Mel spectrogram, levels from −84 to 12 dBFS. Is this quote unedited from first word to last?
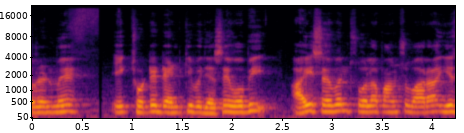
yes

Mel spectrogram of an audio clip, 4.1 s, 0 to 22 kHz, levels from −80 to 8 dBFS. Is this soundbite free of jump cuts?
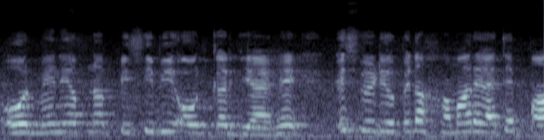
yes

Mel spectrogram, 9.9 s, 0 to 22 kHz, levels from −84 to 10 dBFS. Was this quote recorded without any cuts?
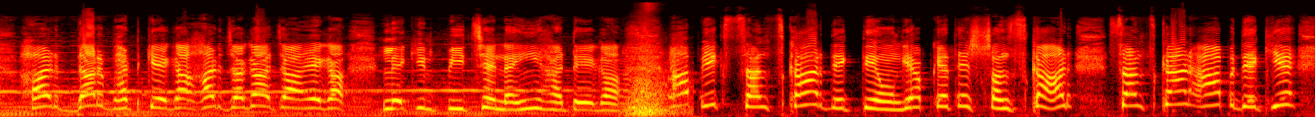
no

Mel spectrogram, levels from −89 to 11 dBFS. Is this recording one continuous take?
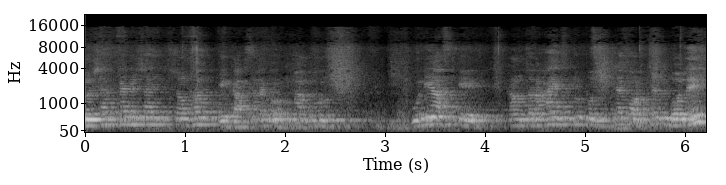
no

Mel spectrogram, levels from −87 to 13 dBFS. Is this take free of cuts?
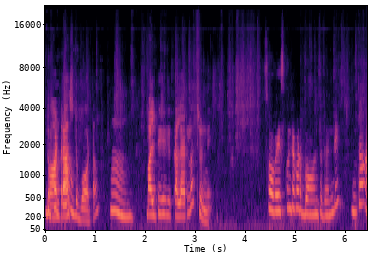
yes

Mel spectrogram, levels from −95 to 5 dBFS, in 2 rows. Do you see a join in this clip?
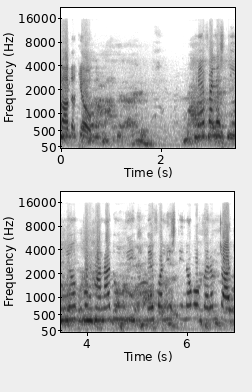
no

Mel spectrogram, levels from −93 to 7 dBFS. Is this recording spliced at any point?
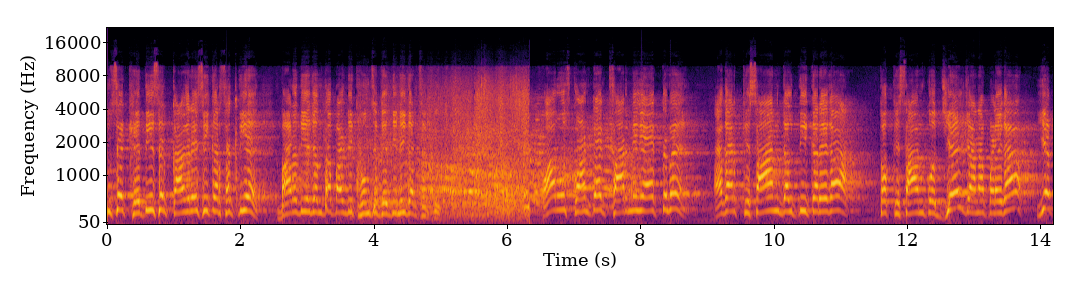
yes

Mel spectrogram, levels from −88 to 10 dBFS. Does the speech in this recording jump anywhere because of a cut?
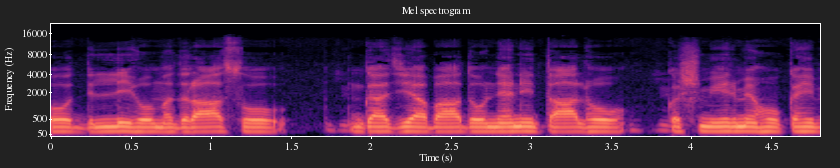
no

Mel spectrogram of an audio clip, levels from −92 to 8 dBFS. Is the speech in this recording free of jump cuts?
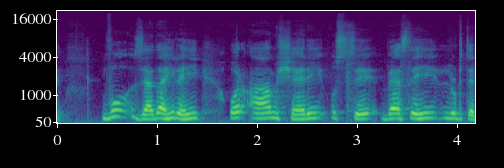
yes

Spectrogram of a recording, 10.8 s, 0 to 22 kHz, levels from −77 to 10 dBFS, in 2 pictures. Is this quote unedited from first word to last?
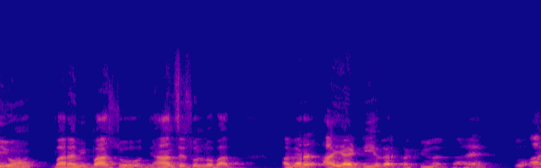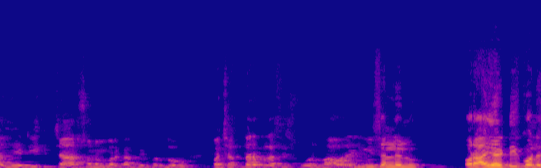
yes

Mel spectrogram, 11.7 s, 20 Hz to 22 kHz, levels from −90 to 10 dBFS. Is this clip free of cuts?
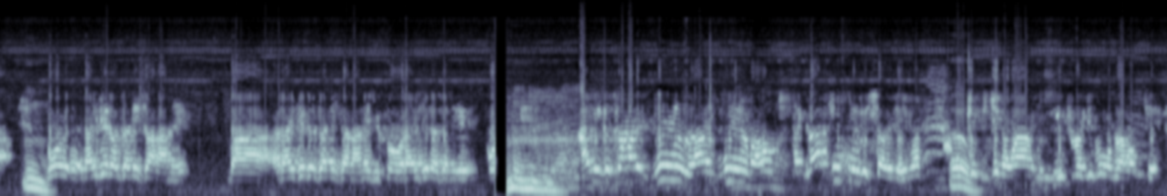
no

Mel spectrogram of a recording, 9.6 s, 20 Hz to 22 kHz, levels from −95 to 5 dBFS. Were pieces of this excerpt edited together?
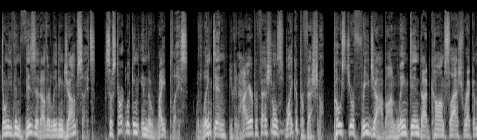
no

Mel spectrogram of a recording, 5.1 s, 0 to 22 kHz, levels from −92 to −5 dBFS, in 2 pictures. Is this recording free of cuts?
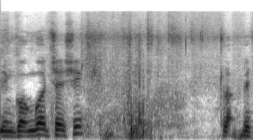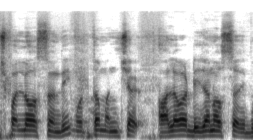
no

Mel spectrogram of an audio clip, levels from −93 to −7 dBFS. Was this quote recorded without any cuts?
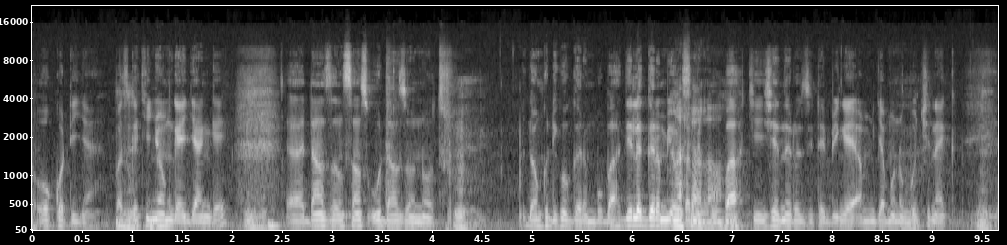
yes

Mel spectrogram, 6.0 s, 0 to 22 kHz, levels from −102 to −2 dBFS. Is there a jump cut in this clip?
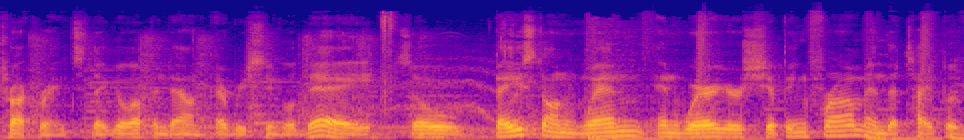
no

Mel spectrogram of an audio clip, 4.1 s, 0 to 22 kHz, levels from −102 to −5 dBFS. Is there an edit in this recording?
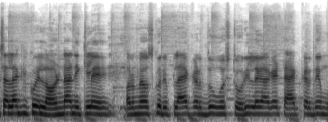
no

